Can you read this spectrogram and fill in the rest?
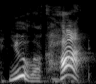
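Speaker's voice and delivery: loud, swooping retold compliment; retold admiring remark. Someone in the Disneyland line to her, seemingly admiring. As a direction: sound like an admiring onlooker, imitated.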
